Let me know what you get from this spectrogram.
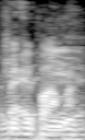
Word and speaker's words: Keke Palmer: I'm saying it right, Keke Palmer.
